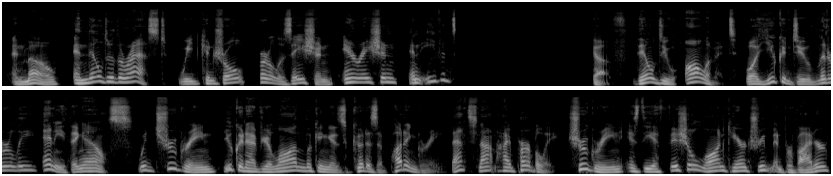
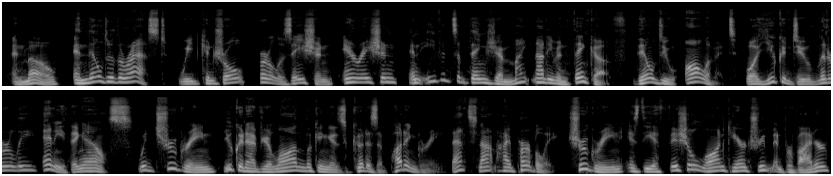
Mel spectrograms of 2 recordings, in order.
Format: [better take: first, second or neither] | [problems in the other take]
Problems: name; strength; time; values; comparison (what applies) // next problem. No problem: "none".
second | audio cutting out; at 4.5 s for 1.5 s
